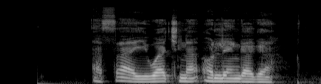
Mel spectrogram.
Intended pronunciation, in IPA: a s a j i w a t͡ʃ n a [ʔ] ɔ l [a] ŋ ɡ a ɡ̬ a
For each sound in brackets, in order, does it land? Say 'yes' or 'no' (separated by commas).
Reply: yes, no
